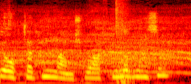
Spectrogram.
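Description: Weapons clash in a distant battle.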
